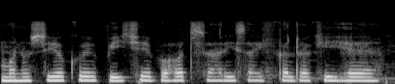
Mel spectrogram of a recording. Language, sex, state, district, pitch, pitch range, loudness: Hindi, male, Assam, Kamrup Metropolitan, 180 Hz, 175-185 Hz, -15 LUFS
